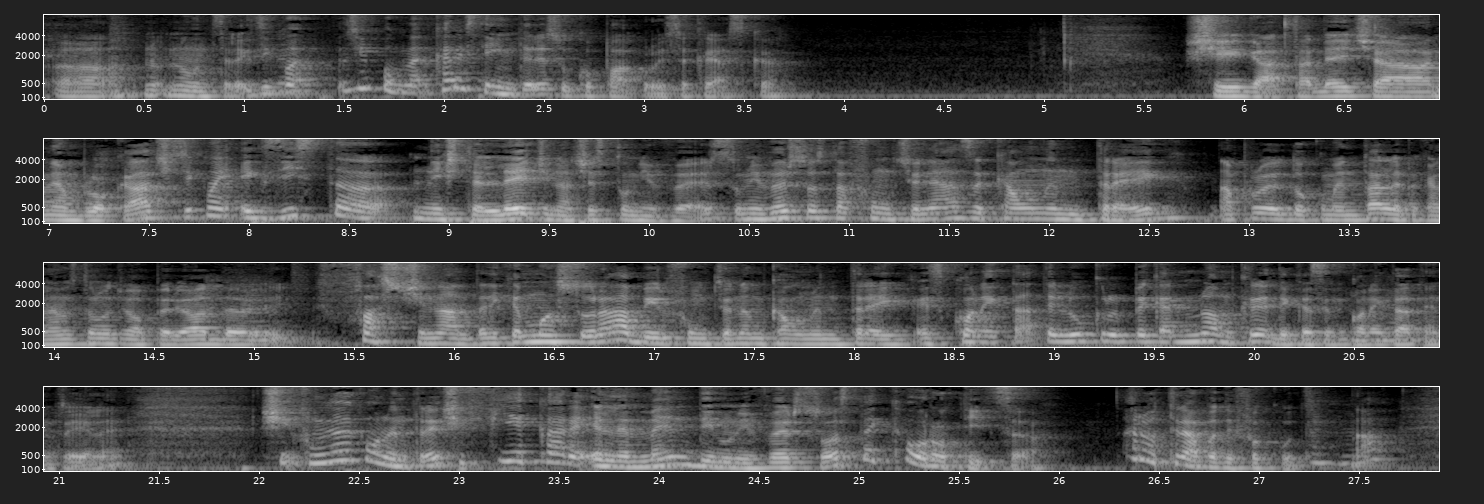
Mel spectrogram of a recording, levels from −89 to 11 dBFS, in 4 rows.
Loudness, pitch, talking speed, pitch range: -23 LUFS, 140 Hz, 185 wpm, 125-175 Hz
